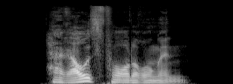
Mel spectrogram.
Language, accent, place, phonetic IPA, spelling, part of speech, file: German, Germany, Berlin, [hɛˈʁaʊ̯sˌfɔʁdəʁʊŋən], Herausforderungen, noun, De-Herausforderungen.ogg
- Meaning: plural of Herausforderung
